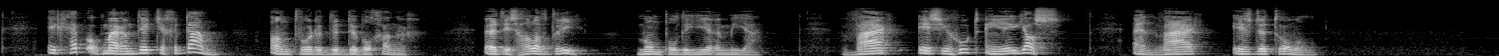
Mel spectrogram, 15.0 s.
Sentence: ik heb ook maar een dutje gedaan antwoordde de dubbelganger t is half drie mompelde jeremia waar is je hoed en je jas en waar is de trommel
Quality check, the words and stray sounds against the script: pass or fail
pass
